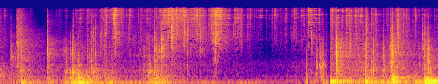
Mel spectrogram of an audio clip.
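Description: A bunch of keys jangling and clinking, with scattered short clicks, as a key is worked in a door lock to unlock it.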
